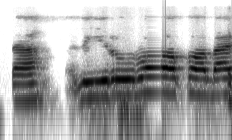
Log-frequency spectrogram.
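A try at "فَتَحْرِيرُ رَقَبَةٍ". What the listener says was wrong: Ri panjang. Fatahriru raqabatin.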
